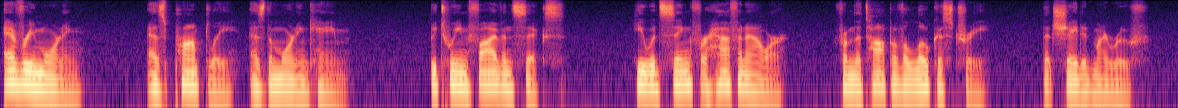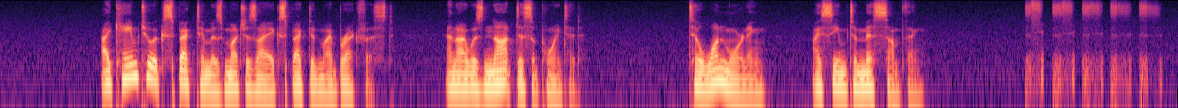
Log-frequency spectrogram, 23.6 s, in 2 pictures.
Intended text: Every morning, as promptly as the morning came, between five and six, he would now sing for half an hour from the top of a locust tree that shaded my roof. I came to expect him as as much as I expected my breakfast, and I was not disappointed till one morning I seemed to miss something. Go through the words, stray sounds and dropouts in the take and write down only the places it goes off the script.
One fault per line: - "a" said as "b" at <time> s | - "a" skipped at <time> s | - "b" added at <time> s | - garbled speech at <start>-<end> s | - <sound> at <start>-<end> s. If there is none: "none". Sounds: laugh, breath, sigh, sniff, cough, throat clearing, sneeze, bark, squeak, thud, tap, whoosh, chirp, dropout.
- "now" skipped at 6.6 s
- "as" skipped at 14.0 s
- laugh at 22.0-23.4 s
